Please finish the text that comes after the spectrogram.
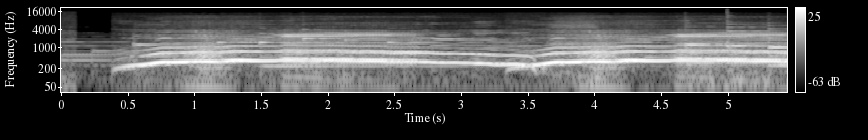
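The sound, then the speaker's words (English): Two men, a motorman and a conductor, howl at the moon in long, wavering, drawn-out cries that slide up and down in pitch, loud, with a brief dip and a fresh swell partway through. “Suddenly, the motorman raised his face and howled at the moon, and in kind so did the conductor.”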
